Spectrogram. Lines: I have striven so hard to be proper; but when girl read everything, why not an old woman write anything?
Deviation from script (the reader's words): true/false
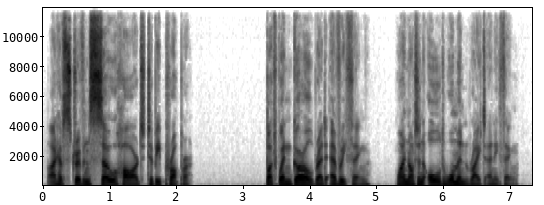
false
